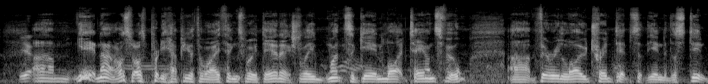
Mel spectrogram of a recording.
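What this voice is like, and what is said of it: Very hoarse, strained voice. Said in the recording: “you are a little bit poorly ... I'm very hoarse ... it sounds painful ... he was struggling quite that badly”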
